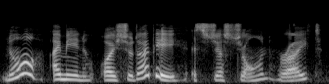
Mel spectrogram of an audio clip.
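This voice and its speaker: A woman's voice: mid-range voice, big pitch swings, measured pace, no room sound, muffled recording. A woman voicing a troubled, defensive young female student in a story reading, awkward, hesitant and self-conscious. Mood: anxious. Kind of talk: dramatic audiobook reading.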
